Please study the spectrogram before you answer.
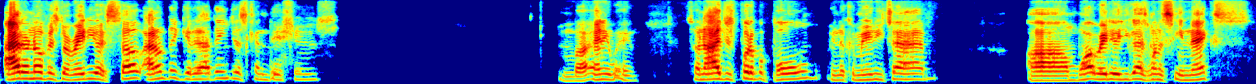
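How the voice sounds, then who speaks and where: High-voiced New man, chatting casually. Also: a bit bright, dry recording. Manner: rambling, repeats himself. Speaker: host of a radio hobby live stream. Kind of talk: casual live stream chat.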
